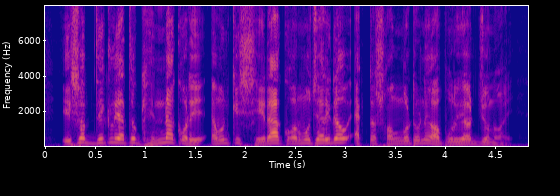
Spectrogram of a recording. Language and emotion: Bengali, disgusted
